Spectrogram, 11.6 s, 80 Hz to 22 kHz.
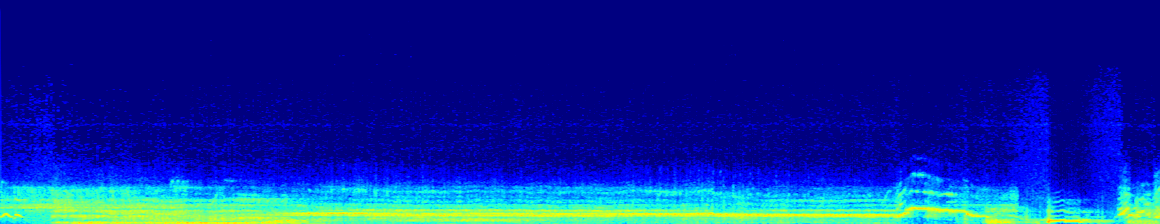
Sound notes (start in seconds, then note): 0.4 creature roaring; 8.9 woman screaming; 11.4 people screaming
